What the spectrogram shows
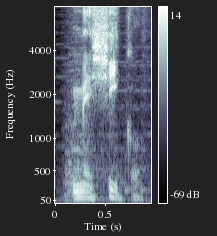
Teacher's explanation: procurar acentuar todas las palabras que estén en lengua nahuatl con la acentuación en la penúltima sílaba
